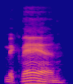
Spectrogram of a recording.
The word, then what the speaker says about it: McMahon: And I can't believe I now uh Julian McMahon or Maham I can't even pronounce his is it Mc it's McMahon McMahon because they throw an extra H in there.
